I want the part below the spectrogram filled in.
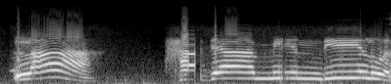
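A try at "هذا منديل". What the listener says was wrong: Hadza, perbaiki lagi zalnya. Zalnya perbaiki lagi. Hadza.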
